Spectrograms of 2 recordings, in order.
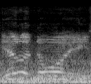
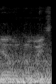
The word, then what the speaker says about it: Illinois: a little bit but Illinois is not as bad as Indiana but Illinois can be See the s is silent in Illinois but we say it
